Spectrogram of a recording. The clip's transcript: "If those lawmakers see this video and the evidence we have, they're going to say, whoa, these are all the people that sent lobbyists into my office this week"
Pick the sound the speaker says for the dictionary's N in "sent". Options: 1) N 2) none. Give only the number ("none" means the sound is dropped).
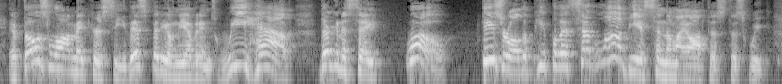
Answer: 2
